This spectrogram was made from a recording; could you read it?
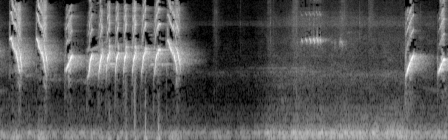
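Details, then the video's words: Leafbird kept by bird-keeping hobbyists, singing fully to draw song from quiet birds: a fast string of evenly spaced chirping whistles, a silent stretch with faint hum, then two sharp notes to finish. "cicak ijo gacorr full isian"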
